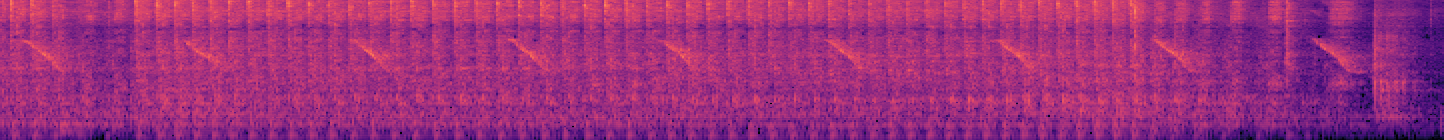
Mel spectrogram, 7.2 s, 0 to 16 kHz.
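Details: Royal Enfield Classic 350 EFI; slow thumping idle about three beats a second, uneven dropping pulses, stumbling before it dies; ignition misfire with unstable, low RPM, cause suspected not confirmed.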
